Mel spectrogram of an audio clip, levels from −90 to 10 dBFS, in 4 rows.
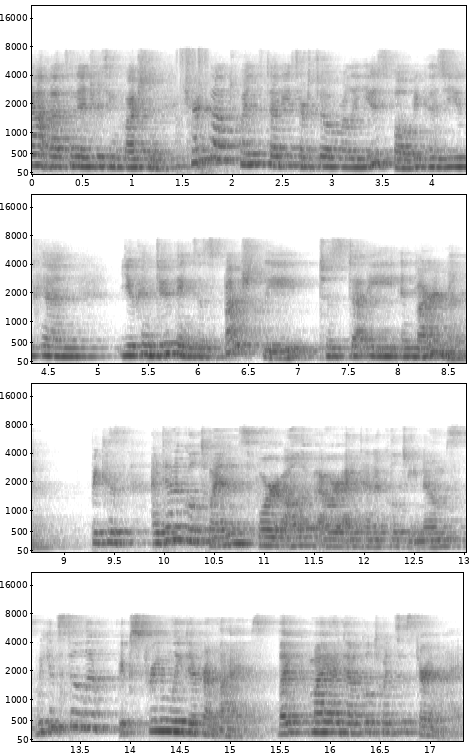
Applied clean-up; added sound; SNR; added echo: neural separator model SepFormer DNS4.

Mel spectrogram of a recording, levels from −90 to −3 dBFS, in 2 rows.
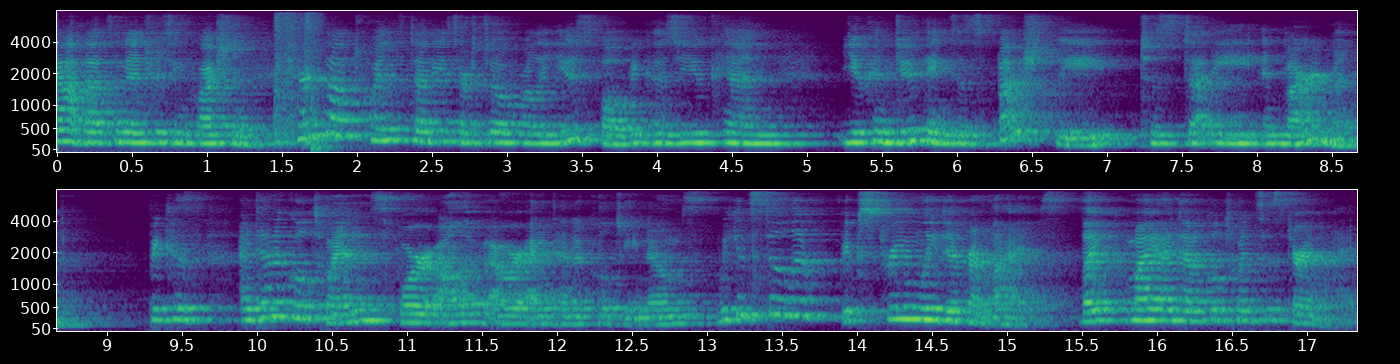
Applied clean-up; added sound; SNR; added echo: none; Snare drum; 13 dB; reverberation time 0.9 s.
